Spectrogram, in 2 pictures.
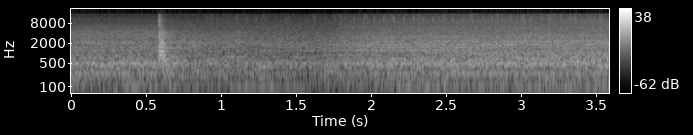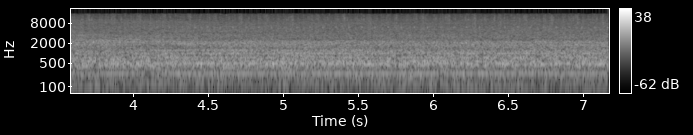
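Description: A blue 2008 Toyota Yaris with its 1.5-litre 2NZ engine idles steadily, a constant low hum and vibration holding throughout after one brief click near the start, with no talking.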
